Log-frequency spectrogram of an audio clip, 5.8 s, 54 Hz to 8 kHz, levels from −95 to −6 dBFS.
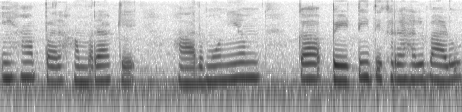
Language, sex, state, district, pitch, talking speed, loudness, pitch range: Bhojpuri, female, Uttar Pradesh, Deoria, 220 Hz, 105 wpm, -35 LUFS, 200-235 Hz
